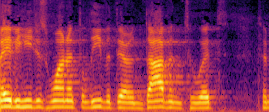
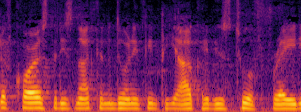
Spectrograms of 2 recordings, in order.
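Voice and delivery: usual speaking voice

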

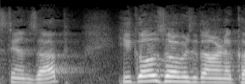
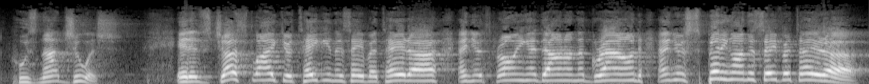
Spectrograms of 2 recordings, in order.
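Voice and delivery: forceful rebuke; 5 semitones higher, 6 dB louder than usual. Acted. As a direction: drive the lesson home hard. Rabbi delivers the moral forcefully.

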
